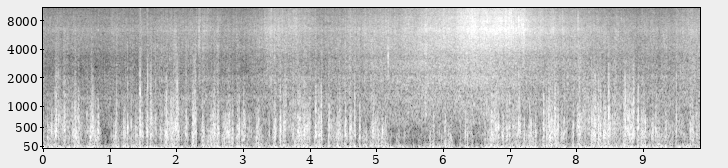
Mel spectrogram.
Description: Wind blowing hard and waves crashing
